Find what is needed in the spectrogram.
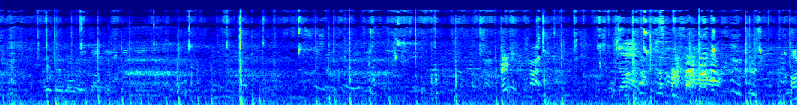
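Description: A basketball bouncing on an outdoor hard court, irregular single thuds rather than a steady dribble, among players' voices that grow louder and livelier near the end.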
